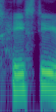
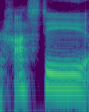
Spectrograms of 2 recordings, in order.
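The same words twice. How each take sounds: First: "Hasty" with a long AY, like the English word; Hasty as HAY-stee. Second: "Hasty" with an open AH in the first syllable; Hasty as HAH-stee. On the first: Reader unsure of a character's name, Hasty as HAY-stee. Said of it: "I didn't know if it was". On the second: Reader offers another way to say the name, Hasty as HAH-stee. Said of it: "if it was Hasty or Hasty". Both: Shown as a demonstration.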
